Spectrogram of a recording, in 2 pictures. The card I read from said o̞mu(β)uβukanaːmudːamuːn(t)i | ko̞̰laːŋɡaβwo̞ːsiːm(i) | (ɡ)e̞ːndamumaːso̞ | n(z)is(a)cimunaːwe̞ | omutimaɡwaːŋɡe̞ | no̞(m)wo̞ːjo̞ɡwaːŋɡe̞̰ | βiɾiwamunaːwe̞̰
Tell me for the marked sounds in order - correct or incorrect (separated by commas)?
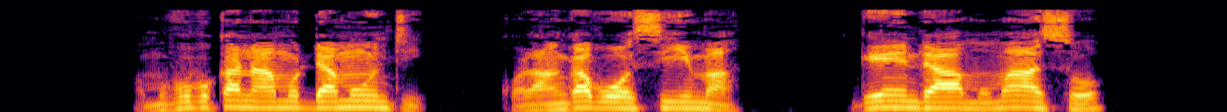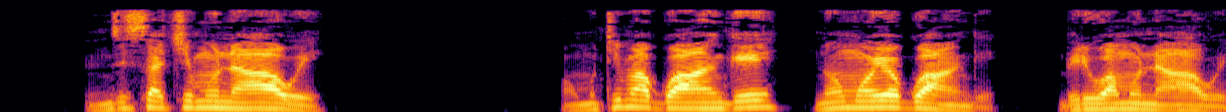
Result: incorrect, correct, incorrect, correct, correct, correct, correct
